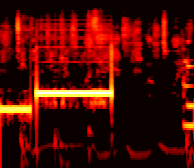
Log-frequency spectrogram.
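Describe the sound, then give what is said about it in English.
A loud, steady electronic beep holds a single high pitch for under a second, preceded by a shorter lower tone and followed by quieter background hum and a faint final chirp. “Oh, damn it, that beep is loud.”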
